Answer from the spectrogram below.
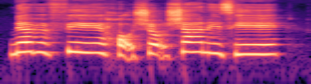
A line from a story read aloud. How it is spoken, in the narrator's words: I shouted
